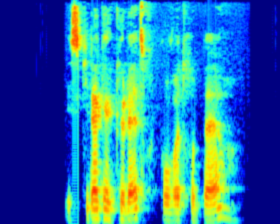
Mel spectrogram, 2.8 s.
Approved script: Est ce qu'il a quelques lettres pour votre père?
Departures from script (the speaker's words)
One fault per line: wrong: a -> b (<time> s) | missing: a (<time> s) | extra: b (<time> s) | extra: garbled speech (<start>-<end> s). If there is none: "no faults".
no faults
